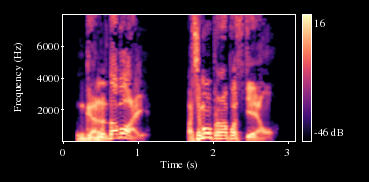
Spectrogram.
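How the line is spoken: Irritated shout. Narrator (Russian): крикнул он раздраженно

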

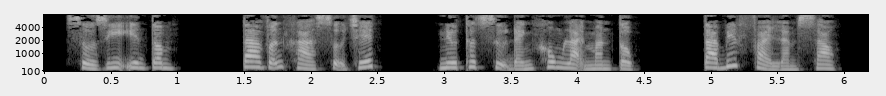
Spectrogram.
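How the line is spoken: Smiling reassurance. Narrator (Vietnamese): Lộ Thần mỉm cười

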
